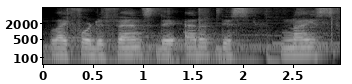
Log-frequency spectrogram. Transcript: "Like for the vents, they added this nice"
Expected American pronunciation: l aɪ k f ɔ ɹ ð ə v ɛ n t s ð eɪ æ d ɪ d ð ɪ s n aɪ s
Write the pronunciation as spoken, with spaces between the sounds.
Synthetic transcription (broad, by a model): l aɪ k f ɔ ɹ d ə f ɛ n s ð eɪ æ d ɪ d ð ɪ s n aɪ s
